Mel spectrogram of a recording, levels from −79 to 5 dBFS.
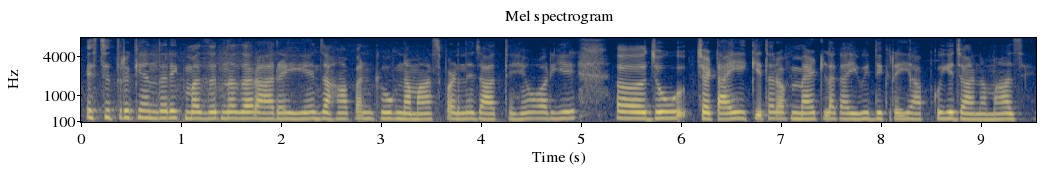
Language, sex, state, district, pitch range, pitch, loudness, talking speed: Hindi, female, Chandigarh, Chandigarh, 200-220 Hz, 210 Hz, -16 LUFS, 205 wpm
